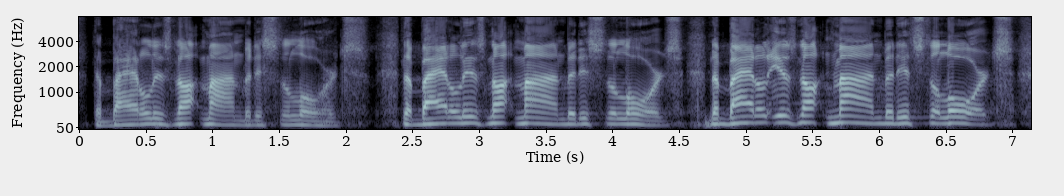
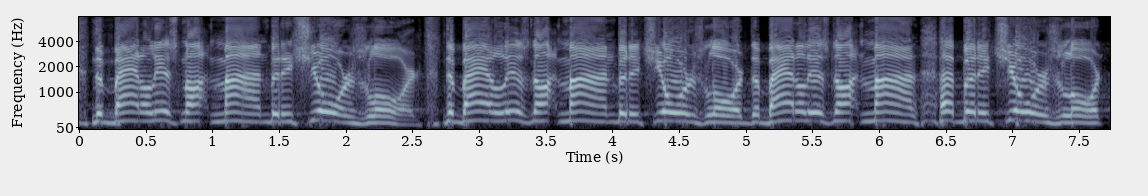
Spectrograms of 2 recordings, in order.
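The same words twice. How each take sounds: First: Said in the usual way. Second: Higher, earnest prayer, repeated like a chant. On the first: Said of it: "And what he said was this". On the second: Shown as a demonstration. Preacher leads the congregation in prayer, higher and earnest. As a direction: pray it as a plea to the Lord. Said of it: "let's just turn that into a prayer".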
